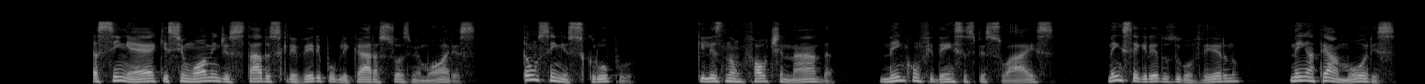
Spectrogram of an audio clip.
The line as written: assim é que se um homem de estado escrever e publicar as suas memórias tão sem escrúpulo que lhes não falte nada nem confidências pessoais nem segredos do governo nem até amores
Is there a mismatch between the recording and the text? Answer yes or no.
no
